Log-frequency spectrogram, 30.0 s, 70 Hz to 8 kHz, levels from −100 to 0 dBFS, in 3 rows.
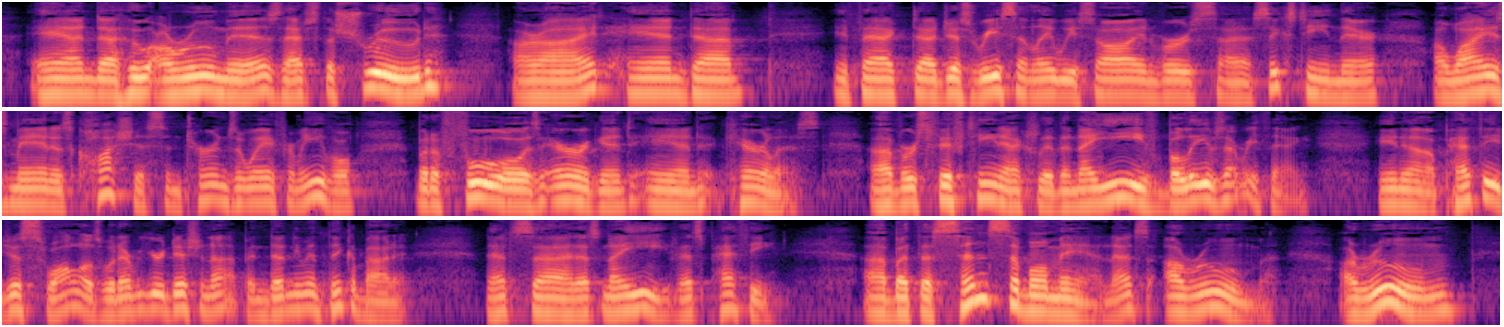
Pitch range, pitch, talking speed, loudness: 115-140 Hz, 125 Hz, 155 wpm, -18 LUFS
